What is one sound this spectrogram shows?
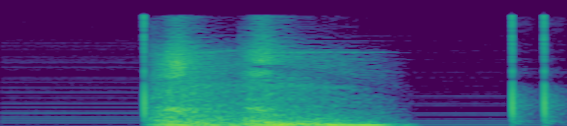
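A loud electronic whoosh sweeps in as the menu changes.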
